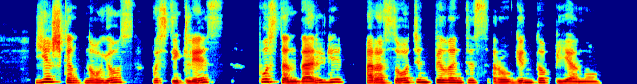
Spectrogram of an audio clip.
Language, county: Lithuanian, Utena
